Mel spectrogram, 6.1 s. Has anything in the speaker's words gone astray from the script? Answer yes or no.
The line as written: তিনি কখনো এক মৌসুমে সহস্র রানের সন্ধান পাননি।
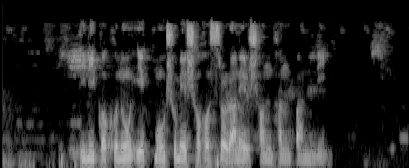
no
